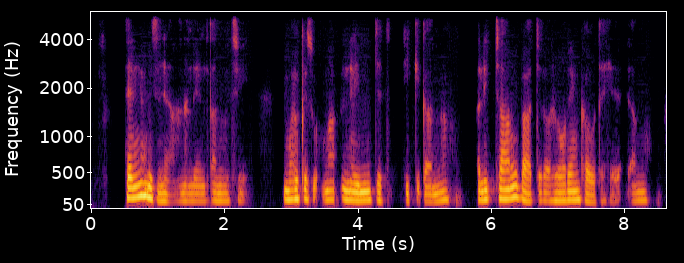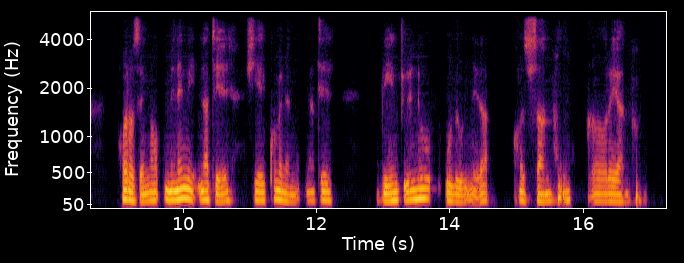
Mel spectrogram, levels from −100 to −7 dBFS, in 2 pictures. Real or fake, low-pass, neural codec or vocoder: fake; 5.4 kHz; codec, 16 kHz, 1.1 kbps, Voila-Tokenizer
